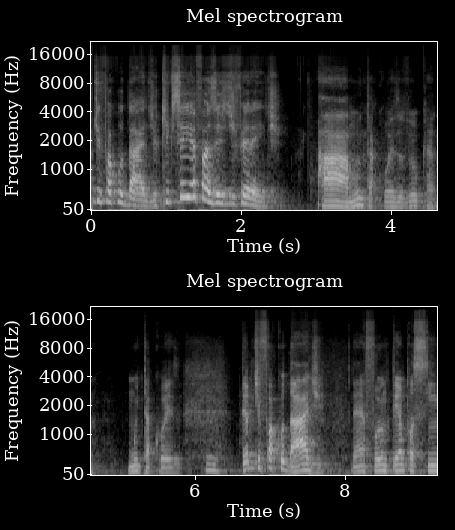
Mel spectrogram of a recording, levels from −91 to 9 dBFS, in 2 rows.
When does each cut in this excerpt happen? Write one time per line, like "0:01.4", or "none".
none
